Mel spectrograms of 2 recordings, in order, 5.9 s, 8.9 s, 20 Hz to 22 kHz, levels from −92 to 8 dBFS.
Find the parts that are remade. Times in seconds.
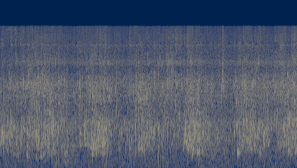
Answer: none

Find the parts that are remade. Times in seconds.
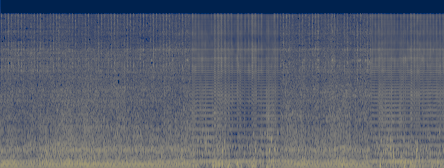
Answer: 3.8-5.6; 7.4-8.9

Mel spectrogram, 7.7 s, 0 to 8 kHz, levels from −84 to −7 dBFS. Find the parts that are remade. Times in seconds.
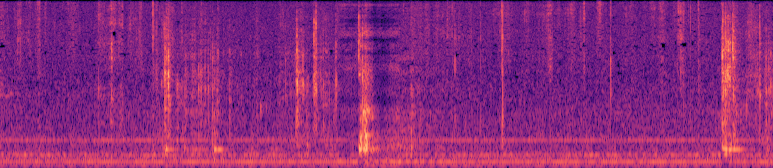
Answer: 3.4-4.0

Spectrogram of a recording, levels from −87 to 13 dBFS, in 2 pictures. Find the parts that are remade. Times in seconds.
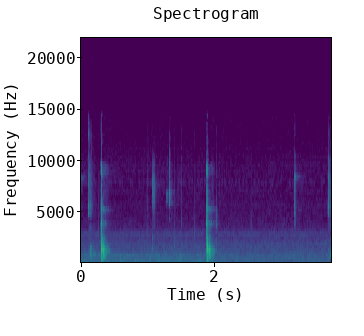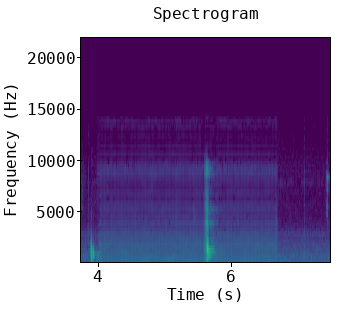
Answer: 4.0-6.7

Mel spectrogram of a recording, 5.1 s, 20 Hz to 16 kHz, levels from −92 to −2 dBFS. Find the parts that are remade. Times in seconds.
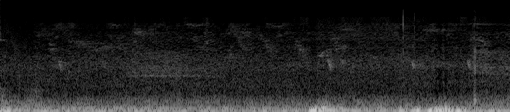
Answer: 1.9-5.1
